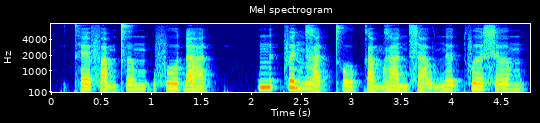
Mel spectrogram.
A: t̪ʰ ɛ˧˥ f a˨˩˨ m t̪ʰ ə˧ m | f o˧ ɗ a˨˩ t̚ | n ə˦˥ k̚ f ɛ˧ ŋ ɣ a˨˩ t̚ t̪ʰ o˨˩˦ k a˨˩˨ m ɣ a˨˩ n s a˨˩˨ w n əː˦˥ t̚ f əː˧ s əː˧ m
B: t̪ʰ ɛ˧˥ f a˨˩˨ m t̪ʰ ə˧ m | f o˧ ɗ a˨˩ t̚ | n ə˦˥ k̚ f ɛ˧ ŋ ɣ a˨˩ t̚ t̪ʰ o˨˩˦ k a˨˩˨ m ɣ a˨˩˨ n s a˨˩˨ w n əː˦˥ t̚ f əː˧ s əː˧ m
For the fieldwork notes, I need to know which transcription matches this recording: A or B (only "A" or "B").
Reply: A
